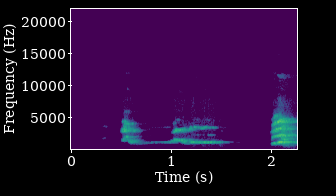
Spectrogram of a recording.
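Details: Blenheim Cavalier King Charles Spaniel puppies from a litter of six in an indoor puppy pen during potty training. A short high whine is followed by a longer wavering whimper that slides downward, then a sharper harmonic cry at the end.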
